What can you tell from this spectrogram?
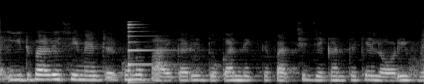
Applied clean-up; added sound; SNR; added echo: none; Acoustic guitar; 9 dB; reverberation time 1.6 s.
